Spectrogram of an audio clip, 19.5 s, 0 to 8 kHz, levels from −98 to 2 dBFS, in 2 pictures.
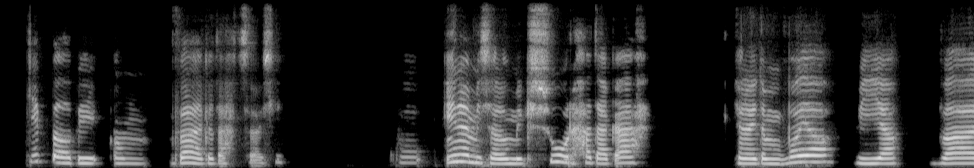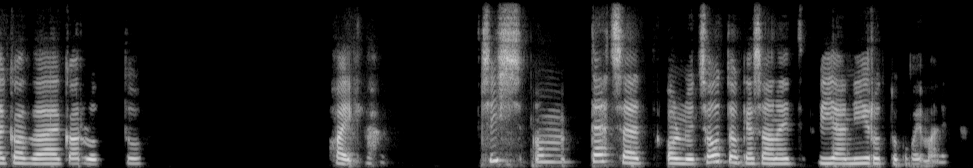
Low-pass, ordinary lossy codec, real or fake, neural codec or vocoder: none; none; real; none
